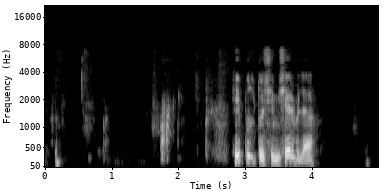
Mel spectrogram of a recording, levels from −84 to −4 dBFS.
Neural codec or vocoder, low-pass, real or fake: none; 7.2 kHz; real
